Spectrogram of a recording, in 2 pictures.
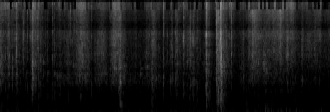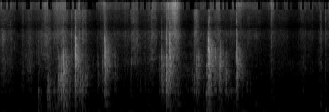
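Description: A deck of Light Seers tarot cards is shuffled by hand, producing bursts of papery riffling and flicking that come in irregular clusters, close and fairly quiet, growing busier toward the end.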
